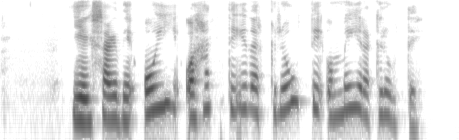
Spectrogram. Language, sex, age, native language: Icelandic, female, 30-39, Icelandic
